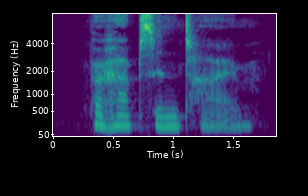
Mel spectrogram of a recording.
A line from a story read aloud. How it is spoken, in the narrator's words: the monarch gently murmured in her ear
